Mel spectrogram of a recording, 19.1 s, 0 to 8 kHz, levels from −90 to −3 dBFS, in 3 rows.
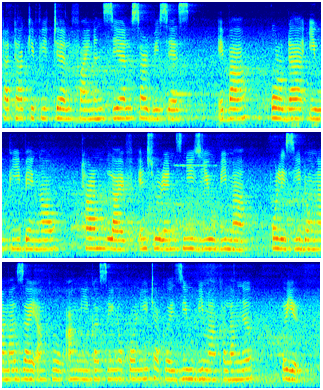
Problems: constant background noise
